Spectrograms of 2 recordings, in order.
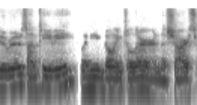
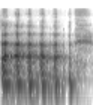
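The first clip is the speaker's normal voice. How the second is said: breathy high laugh; 6 semitones higher than usual. Real, not acted. Mocking laugh.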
